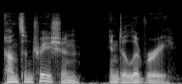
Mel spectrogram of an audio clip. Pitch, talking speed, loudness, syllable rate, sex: 100 Hz, 100 wpm, -20 LUFS, 5.8 syllables/s, male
